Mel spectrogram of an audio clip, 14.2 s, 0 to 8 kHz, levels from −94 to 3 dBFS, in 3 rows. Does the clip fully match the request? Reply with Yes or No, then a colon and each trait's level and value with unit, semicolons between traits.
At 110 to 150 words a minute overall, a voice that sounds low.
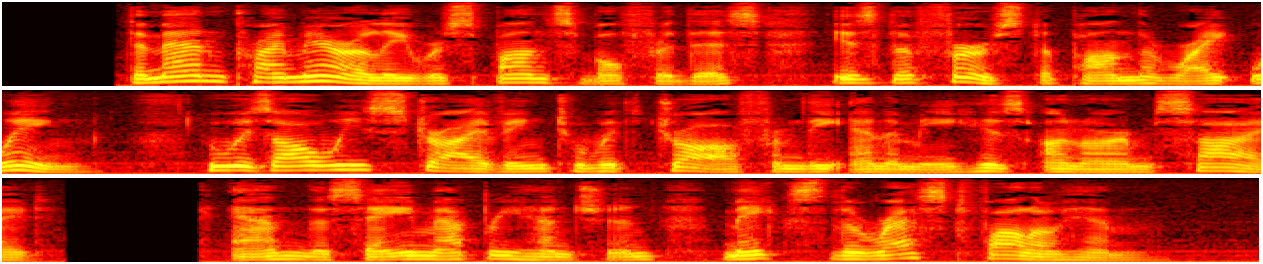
Yes: average, 145 wpm; low, 105 Hz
